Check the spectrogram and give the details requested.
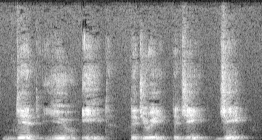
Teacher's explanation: What you see here is that you've got did ya, or ja, plus eat. You've got a vowel at the end of ja, you've got a vowel at the beginning of eat, so these things aren't really distinct from each other.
